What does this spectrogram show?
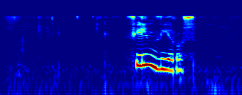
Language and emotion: Russian, neutral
